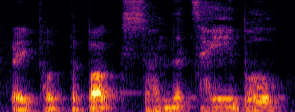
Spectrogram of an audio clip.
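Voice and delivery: plain reading voice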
